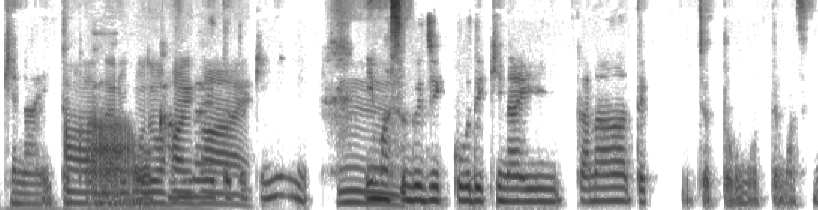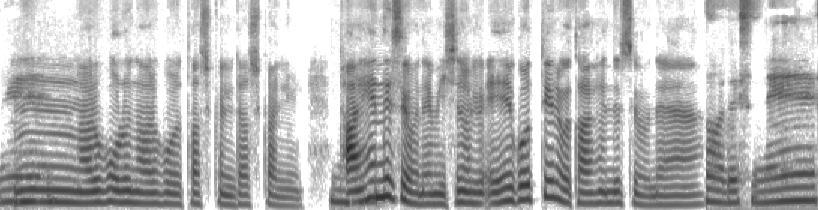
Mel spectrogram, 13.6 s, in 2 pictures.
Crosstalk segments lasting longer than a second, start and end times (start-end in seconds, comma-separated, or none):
0.5-2.2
